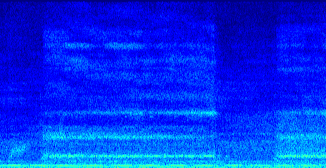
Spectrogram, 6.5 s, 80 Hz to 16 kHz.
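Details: Long-pulse Nd:YAG 1064 nm laser hair removal for dark skin types IV–VI, with a cold-air blower cooling the surrounding skin: a steady cooling hiss with a faint high tone that starts and stops during treatment.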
